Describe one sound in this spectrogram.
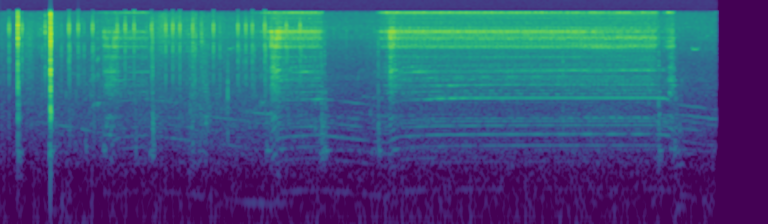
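An electric motor whines as a wheel spins up.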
